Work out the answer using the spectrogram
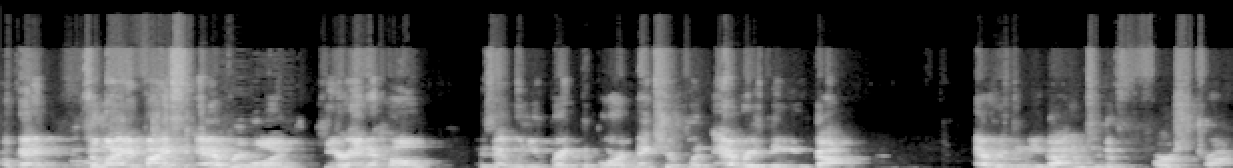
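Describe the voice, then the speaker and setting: Captured from afar in an echoey room, an American man leads a taekwondo class, instructing his students and asking "okay?" after each point. His high voice is expressive and brisk, with a pushed, bright quality.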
